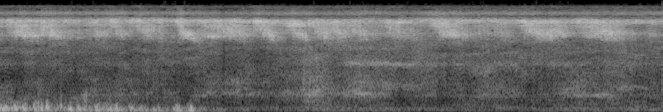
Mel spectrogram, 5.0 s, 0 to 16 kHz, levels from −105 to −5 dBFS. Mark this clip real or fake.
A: fake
